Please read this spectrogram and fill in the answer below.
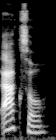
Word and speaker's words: AXL: At the start of the movie, we are introduced to AXL, pronounced Axel, via a promotional video.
